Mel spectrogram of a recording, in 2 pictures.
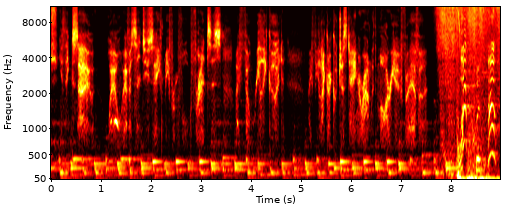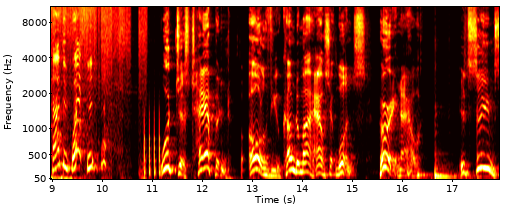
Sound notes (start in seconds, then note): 7.7 zap; 8.6 mario screams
